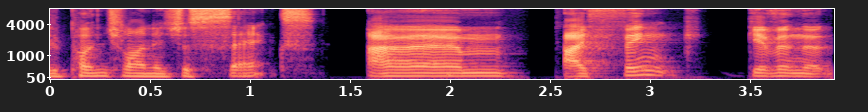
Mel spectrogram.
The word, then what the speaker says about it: CeX: Computer Exchange or C they pronounce it sex on the advert it's not CeX it's it's sex which I get haha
